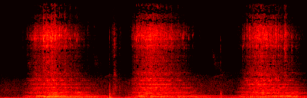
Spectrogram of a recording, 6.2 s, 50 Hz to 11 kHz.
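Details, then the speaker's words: Norwood HD36v2 band saw, freshly tensioned band, new clutch, new roller guides: even steady hum with slow gentle swell every couple of seconds, no ticks or grinding; tracking perfect, clutch aligned, belt running true. "just listen to it how even it is and smooth it is um this clutch is lined up perfect there's no misdirection in the belt"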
